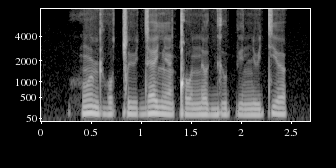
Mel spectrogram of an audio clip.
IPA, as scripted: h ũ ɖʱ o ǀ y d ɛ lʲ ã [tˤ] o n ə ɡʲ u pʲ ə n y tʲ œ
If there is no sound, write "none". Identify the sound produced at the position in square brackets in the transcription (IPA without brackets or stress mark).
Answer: ǃ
